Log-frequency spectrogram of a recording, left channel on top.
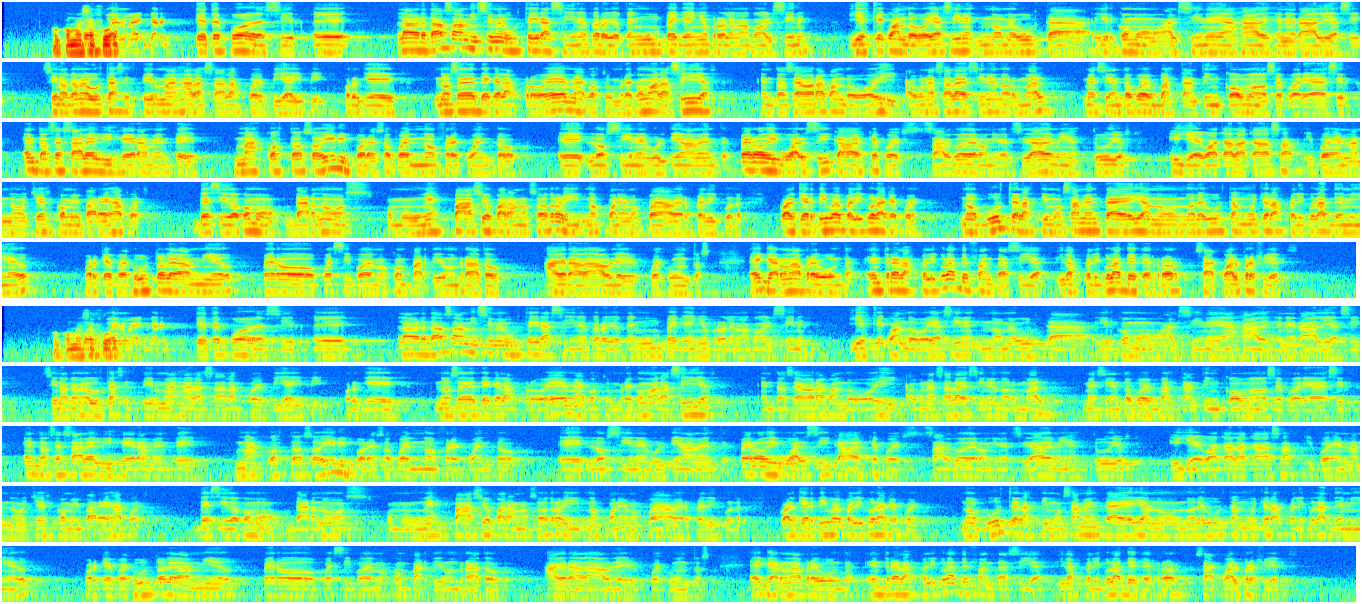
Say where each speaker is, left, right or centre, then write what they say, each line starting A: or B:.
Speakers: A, on the left; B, on the left.
A: o comes
B: Pues
A: afuera?
B: bueno, Edgar, ¿qué te puedo decir? Eh, la verdad, o sea, a mí sí me gusta ir a cine, pero yo tengo un pequeño problema con el cine. Y es que cuando voy a cine no me gusta ir como al cine, ajá, de general y así, sino que me gusta asistir más a las salas, pues VIP, porque no sé, desde que las probé me acostumbré como a las sillas. Entonces ahora cuando voy a una sala de cine normal, me siento pues bastante incómodo, se podría decir. Entonces sale ligeramente más costoso ir y por eso pues no frecuento eh, los cines últimamente. Pero de igual sí, cada vez que pues salgo de la universidad, de mis estudios y llego acá a la casa y pues en las noches con mi pareja pues decido como darnos como un espacio para nosotros y nos ponemos pues a ver películas, cualquier tipo de película que pues nos guste. Lastimosamente a ella no, no le gustan mucho las películas de miedo porque pues justo le dan miedo, pero pues sí podemos compartir un rato agradable, pues juntos. Edgar, una pregunta. Entre las películas de fantasía y las películas de terror, o sea, ¿cuál prefieres?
